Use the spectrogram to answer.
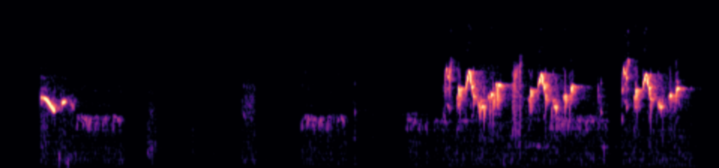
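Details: Red-whiskered bulbul decoy bird, shown in aggressive and wild mate-calling song styles: a loud slurred whistle, soft chatter, then three bright rapid bursts of warbled, rising-and-falling whistled notes near the end.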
